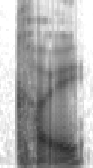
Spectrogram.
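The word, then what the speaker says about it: 佢: he is in chinese in cantonese uh they pronounce the words for he she and it exactly the same way so in cantonese the word is ko ko for he or she or it uh so you don't get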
